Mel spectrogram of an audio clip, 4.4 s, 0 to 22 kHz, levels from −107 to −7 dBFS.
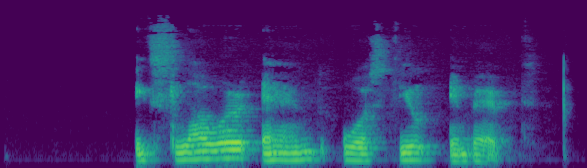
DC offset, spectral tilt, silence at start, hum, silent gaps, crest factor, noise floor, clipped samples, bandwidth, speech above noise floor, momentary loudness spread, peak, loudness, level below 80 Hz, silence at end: under 0.1%; -6.5 dB/octave; 1 s; none; none; 18 dB; under -90 dBFS; under 0.1%; 13.5 kHz; over 56 dB; 11 LU; -18 dBFS; -34 LUFS; -76 dBFS; 0.6 s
